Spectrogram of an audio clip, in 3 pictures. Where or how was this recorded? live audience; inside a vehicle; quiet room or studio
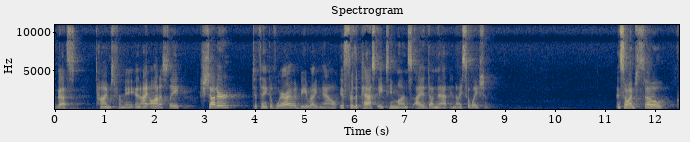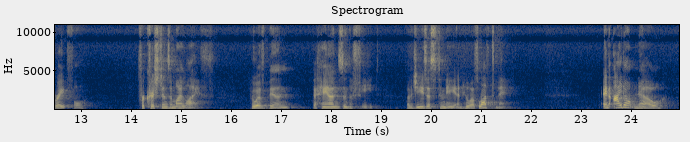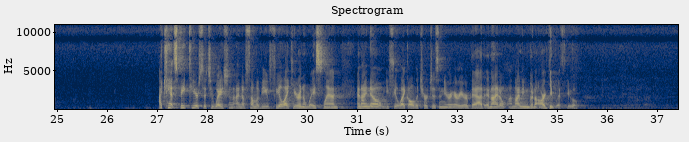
live audience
